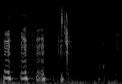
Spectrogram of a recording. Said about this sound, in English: I hope you guys are enjoying the sound of us chewing.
